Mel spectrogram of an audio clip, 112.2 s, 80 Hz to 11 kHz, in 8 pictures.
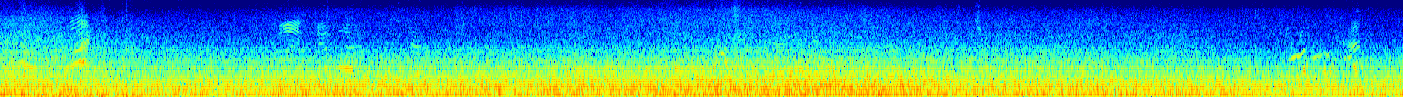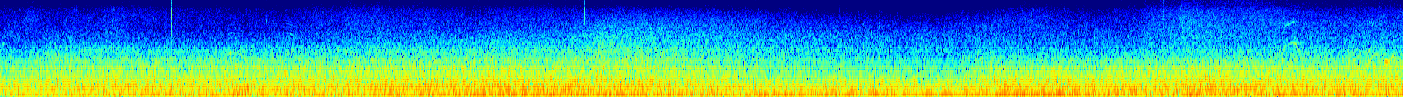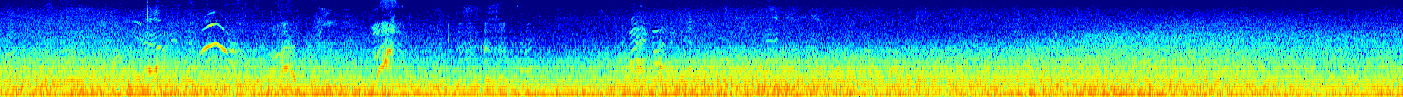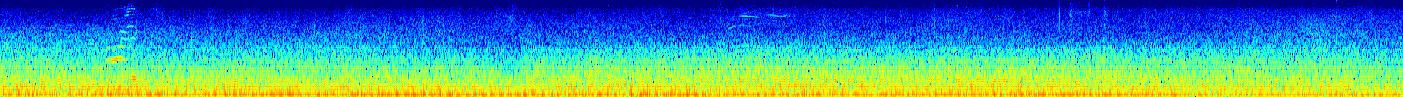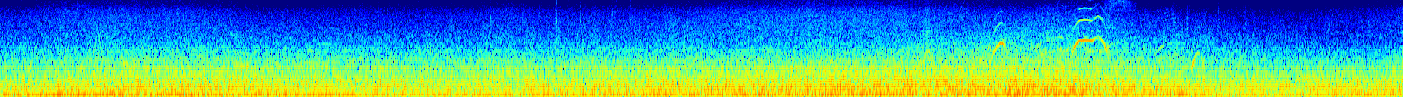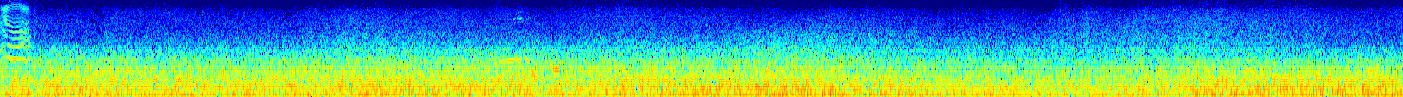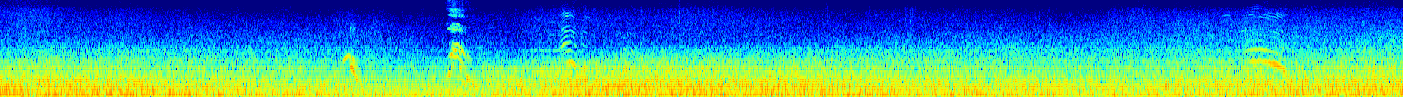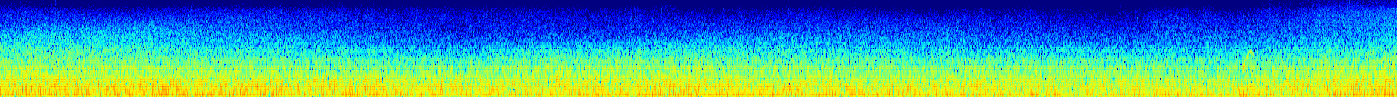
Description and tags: pacifica-linda-mar-ocean2
the waves at linda mar, pacifica, california. kids playing in the waves.
kids, linda-mar, ocean, pacific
